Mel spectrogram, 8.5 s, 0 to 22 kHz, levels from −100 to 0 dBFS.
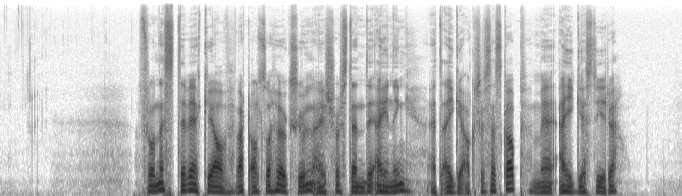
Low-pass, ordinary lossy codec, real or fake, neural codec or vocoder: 19.8 kHz; none; real; none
